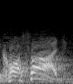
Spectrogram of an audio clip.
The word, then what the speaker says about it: corsage: no no you mean corsage age is pronounced arch as in corsage and garage where did you get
